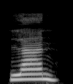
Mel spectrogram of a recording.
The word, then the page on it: Lan: Vietnamese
